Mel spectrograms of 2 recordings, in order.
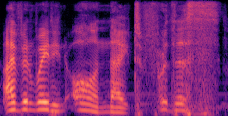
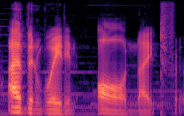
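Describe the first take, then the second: First: It is said in the prince's character voice. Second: It is said in the speaker's own voice.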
